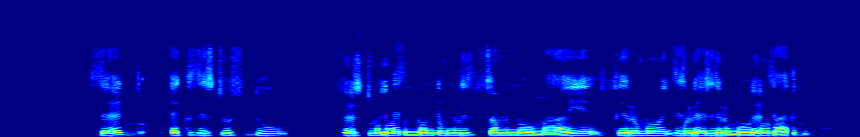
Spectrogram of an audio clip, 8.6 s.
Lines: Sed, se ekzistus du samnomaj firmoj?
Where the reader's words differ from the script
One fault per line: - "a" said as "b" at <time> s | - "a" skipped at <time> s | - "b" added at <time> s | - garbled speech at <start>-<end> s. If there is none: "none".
- "se" skipped at 1.4 s
- garbled speech at 3.4-4.8 s
- garbled speech at 6.7-8.0 s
